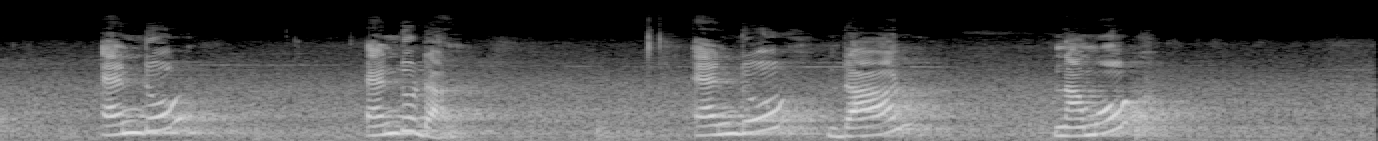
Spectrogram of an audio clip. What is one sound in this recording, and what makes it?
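A woman speaks slowly and clearly, as if teaching, in short phrases.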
